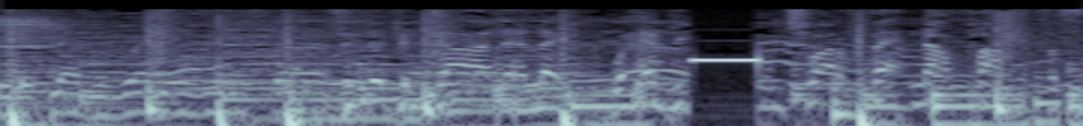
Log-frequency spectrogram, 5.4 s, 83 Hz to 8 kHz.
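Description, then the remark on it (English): A single steady electronic beep, a pure mid-pitched tone lasting under half a second, cuts abruptly into dense, busy music and then drops away as the music resumes. “Beeps courtesy of Matt Peterson in about 9 hours of work.”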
